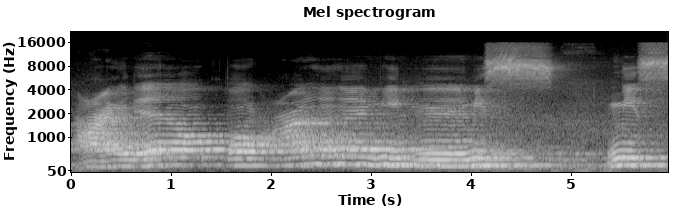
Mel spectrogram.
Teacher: huruf sin sukun tampak sifatnya al-hamas ya, jarayanun nafasi, alirkan nafas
